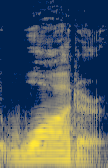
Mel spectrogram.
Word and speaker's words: water: Então, a pronúncia de água vai ser water.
